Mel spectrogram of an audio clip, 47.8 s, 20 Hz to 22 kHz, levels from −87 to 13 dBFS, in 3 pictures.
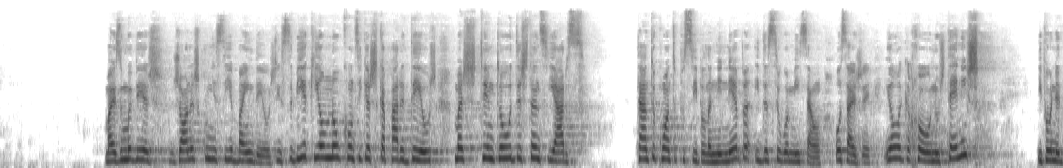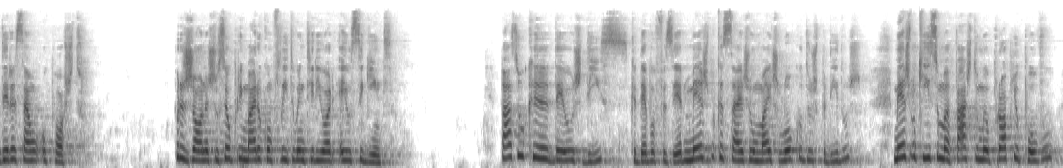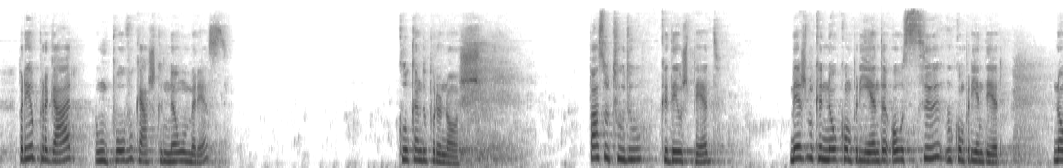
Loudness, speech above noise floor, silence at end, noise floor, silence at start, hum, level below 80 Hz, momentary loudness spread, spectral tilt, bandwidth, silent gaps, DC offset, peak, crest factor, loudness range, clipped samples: -16 LUFS; 57 dB; 0 s; -72 dBFS; 1.6 s; none; -54 dBFS; 10 LU; -5 dB/octave; 17 kHz; none; under 0.1%; -2 dBFS; 16 dB; 5 LU; under 0.1%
